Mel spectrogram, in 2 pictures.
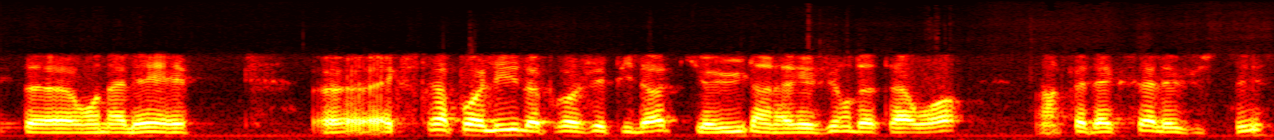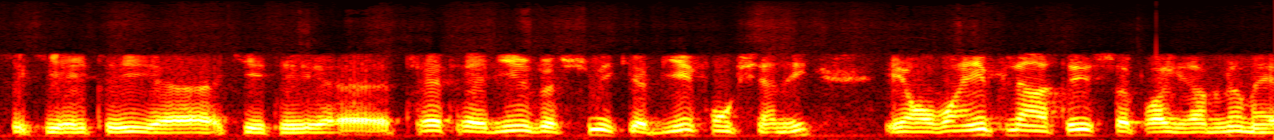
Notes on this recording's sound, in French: Rejoint au téléphone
